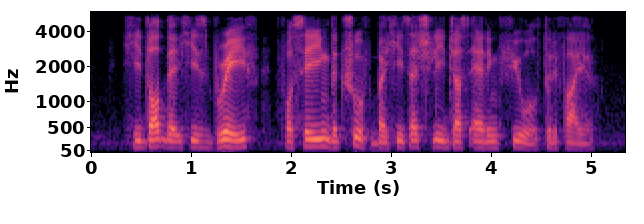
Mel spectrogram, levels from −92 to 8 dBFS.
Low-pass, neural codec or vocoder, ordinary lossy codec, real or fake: 5.4 kHz; none; Opus, 64 kbps; real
